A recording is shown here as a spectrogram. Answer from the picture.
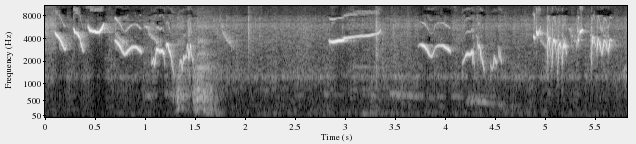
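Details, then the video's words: Oriental magpie-robin of the white-breasted form, locally Kacer Poci, singing a loud, varied song: bursts of sharp whistled notes sweeping up and down, a long rising whistle near the middle, then quick twisting phrases after brief pauses. "Kicauan Santai Kacer"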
